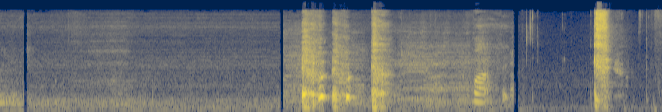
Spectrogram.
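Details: Rapid repeated sneezing in a girl: a quick run of several sharp sneezes in a row, then another single sneeze after a short pause.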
